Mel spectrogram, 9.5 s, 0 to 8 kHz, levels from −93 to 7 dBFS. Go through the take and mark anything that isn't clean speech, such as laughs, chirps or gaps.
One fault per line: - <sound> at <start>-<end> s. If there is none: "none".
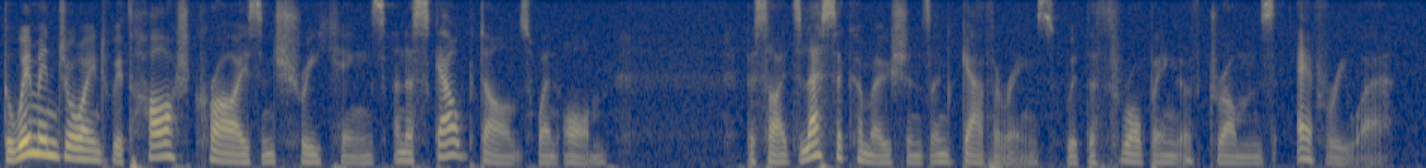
none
